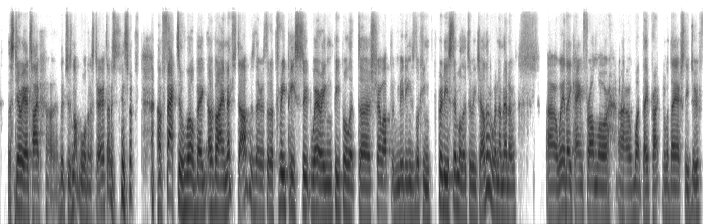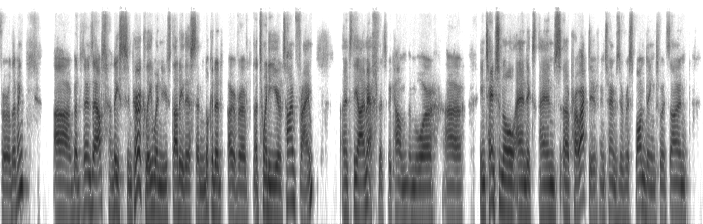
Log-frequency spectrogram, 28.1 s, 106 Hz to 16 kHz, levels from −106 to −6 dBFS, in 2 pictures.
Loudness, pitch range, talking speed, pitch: -28 LUFS, 125-140 Hz, 220 wpm, 130 Hz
